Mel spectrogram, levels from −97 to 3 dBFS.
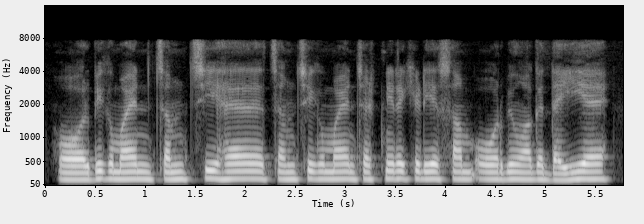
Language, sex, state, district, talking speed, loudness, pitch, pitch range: Hindi, male, Rajasthan, Nagaur, 175 wpm, -16 LUFS, 150 Hz, 145-150 Hz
